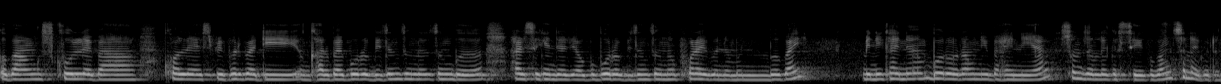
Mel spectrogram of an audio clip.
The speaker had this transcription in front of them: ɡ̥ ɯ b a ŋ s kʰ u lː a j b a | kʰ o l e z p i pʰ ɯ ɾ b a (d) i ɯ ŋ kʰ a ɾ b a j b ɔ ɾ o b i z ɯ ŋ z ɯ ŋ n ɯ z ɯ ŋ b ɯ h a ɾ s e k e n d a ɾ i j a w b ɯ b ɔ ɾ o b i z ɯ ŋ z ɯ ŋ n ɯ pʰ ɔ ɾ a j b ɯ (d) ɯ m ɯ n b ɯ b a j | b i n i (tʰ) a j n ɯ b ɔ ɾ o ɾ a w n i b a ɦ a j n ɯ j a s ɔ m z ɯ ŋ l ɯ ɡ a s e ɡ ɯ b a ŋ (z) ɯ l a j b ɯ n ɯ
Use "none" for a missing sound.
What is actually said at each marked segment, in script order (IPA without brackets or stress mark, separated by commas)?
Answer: d, n, kʰ, s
